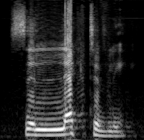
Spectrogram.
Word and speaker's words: selectively: all the words yes selectively luck gets the stress selectively and the bar to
